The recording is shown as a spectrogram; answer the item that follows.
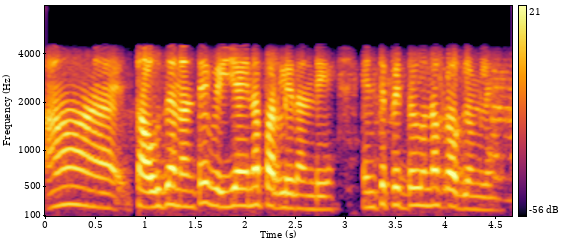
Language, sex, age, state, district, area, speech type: Telugu, female, 18-30, Telangana, Ranga Reddy, rural, conversation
